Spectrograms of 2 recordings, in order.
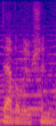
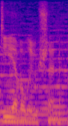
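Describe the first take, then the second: First: It starts with a short 'dev' sound. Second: It starts with 'dee' then 'evolution'. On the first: The speaker calls it wrong. "not Devolution" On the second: The speaker calls it right.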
